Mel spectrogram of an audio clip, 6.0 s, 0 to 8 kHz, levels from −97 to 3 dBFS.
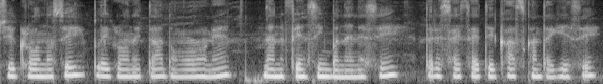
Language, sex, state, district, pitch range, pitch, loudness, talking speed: Nagamese, female, Nagaland, Dimapur, 195-215 Hz, 200 Hz, -17 LUFS, 170 wpm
